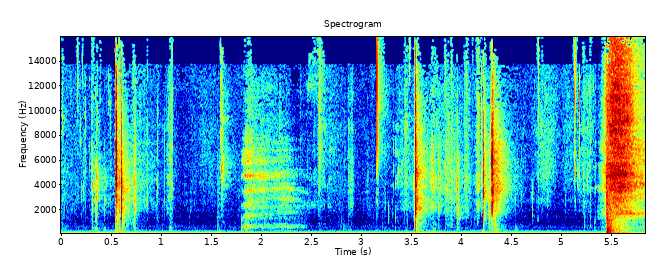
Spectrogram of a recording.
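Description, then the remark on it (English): Someone fetches and drinks a glass of water: a few sharp clicks and clunks, a brief rustle of handling, then a louder clatter at the end, all over a steady low hum with no talking. “Let me get some water.”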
